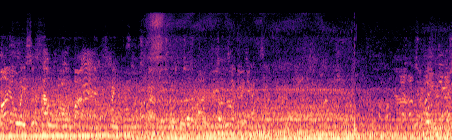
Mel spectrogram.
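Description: An engine rumbles steadily from inside a moving vehicle.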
